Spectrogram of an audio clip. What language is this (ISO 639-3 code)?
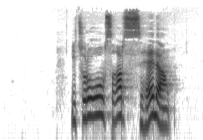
kab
